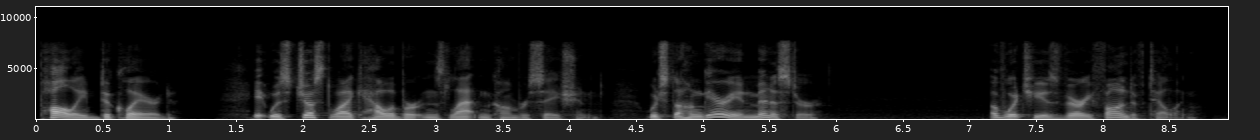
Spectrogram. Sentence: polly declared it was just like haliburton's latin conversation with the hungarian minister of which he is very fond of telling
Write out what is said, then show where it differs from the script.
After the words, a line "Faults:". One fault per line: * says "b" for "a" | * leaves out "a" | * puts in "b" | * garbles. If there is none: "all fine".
polly declared it was just like haliburton's latin conversation which the hungarian minister of which he is very fond of telling
Faults:
* says "which" for "with"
